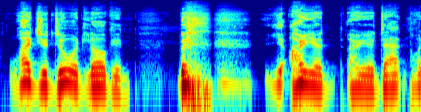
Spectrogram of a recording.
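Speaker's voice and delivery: put-on English accent. Recounting a character's line from a scene, in an english accent. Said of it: "now I'm saying it like an English person".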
